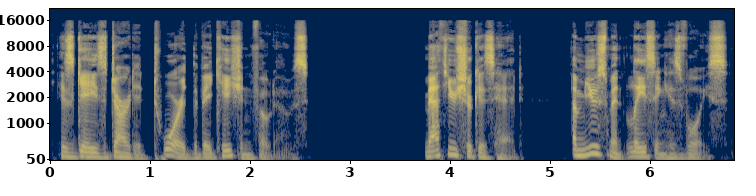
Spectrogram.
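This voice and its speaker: A man's voice: on the low side, big pitch swings, unhurried, fairly bright tone, breathy edge, no echo. A man hosting a story podcast, reading scripted narration with a playful, theatrical delivery, close on the microphone.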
